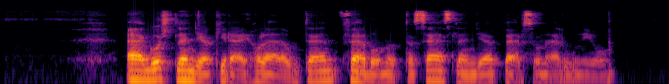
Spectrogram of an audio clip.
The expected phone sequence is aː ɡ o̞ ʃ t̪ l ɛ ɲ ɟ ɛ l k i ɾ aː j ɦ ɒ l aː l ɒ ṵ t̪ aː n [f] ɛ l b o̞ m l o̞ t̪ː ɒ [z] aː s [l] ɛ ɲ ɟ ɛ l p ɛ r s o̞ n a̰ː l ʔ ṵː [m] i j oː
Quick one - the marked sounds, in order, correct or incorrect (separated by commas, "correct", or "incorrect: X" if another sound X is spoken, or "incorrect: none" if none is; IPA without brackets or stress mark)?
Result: correct, incorrect: s, correct, incorrect: n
